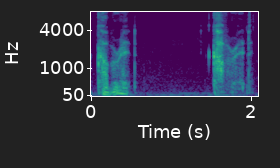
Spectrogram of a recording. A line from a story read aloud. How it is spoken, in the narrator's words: she whispered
